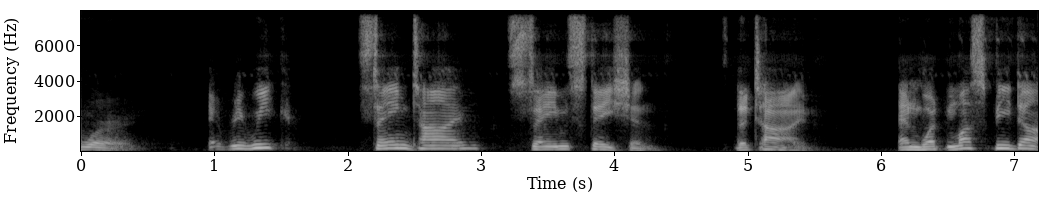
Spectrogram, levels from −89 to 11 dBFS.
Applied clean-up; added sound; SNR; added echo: neural mask model DeepFilterNet 3.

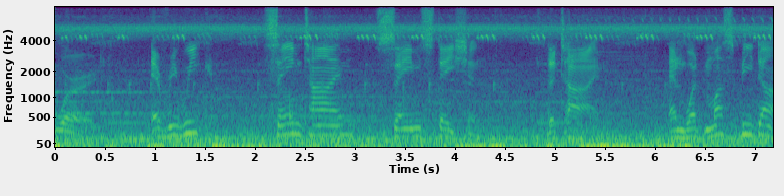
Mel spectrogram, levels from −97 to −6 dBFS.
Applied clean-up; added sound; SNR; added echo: none; Cricket; -4 dB; none.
